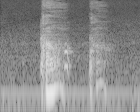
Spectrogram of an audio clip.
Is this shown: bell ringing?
no

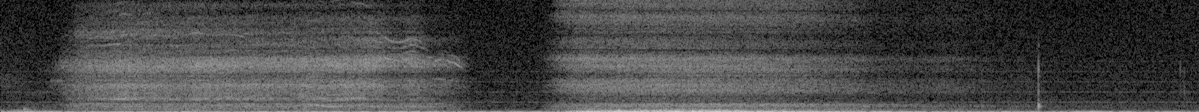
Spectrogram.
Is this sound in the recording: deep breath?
yes

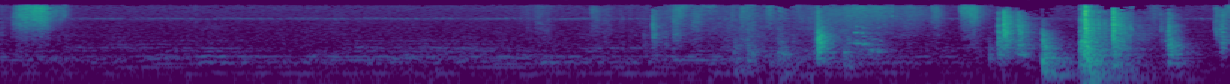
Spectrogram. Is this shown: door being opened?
yes

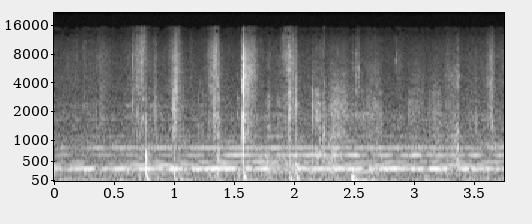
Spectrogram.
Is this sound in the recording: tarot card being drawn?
yes

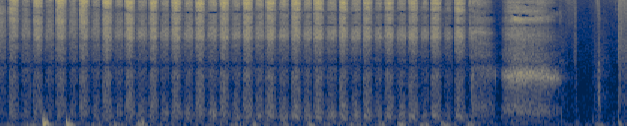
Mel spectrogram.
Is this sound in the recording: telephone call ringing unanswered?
no

